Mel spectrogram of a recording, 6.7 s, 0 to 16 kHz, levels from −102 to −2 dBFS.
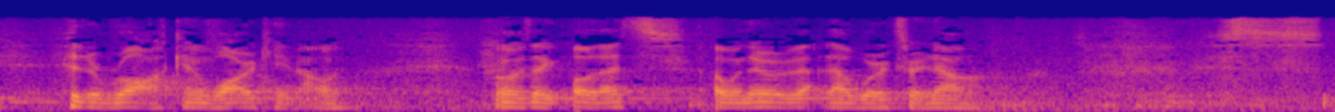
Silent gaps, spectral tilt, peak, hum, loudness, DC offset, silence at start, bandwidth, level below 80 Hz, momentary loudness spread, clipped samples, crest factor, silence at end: none; -4 dB/octave; -16 dBFS; none; -36 LUFS; under 0.1%; 0 s; 9.6 kHz; -64 dBFS; 15 LU; under 0.1%; 20 dB; 0 s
